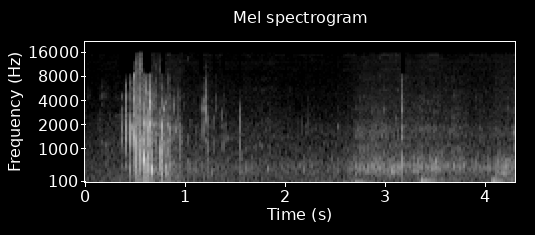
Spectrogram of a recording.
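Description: A person jumping into a swimming pool: one loud splash about half a second in, then a few drips and small splashes. From about two-thirds of the way through, the water sounds muffled as the camera goes under the surface.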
